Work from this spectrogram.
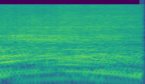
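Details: Petrol engine with timing chain at raised revs: fast dry knocking rattle over steady drone, only at certain rpm, not at idle; owner suspects timing chain, which on inspection appears new.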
